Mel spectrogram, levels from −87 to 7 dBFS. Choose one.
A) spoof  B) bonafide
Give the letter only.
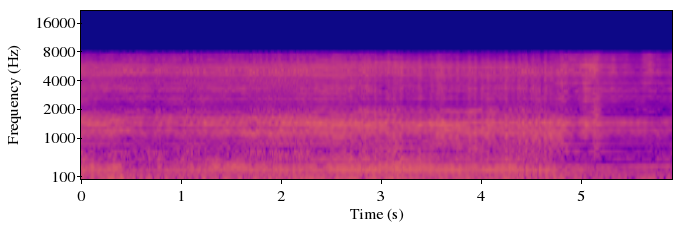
A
